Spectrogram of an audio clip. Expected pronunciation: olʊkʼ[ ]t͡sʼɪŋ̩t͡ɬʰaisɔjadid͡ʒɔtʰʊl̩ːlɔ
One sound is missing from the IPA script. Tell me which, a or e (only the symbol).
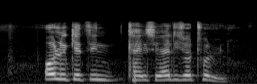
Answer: e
